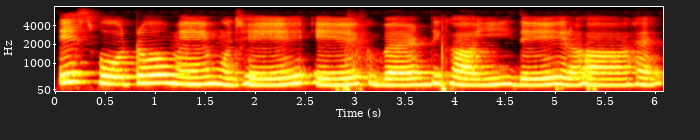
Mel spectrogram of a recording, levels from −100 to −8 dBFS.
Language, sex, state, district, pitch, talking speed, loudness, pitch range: Hindi, female, Madhya Pradesh, Umaria, 240 Hz, 100 wpm, -13 LUFS, 220-270 Hz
